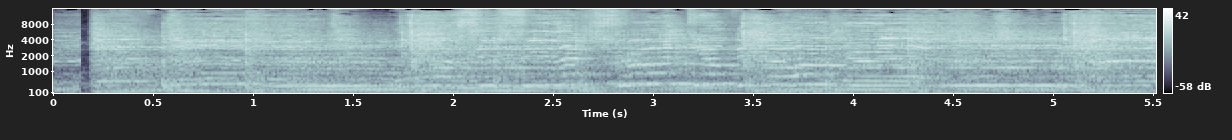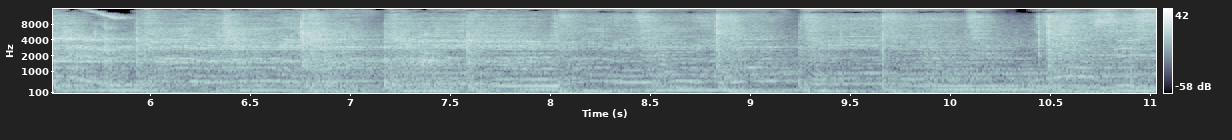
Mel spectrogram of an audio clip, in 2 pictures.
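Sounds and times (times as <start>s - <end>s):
pop song through speaker: 0.0s - 11.0s.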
